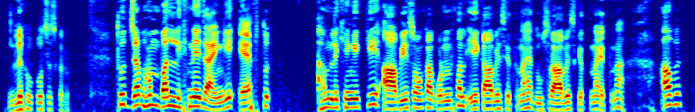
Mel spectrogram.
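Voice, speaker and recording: A male physics teacher races through an online lecture at a breakneck clip, his voice sitting a little high for a man. He scolds and teases his students and repeats his phrases for emphasis. The sound is dry and close, with no room around it. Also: expressive, rapid-fire, darkish tone, dry recording.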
